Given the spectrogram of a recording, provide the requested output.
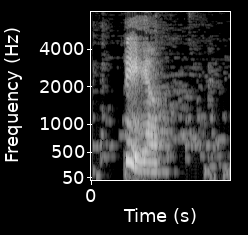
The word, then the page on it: tel: Hungarian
